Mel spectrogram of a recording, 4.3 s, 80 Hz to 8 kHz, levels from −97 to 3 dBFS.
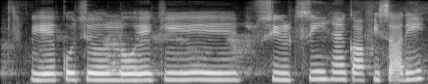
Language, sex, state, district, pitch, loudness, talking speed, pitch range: Hindi, female, Punjab, Kapurthala, 240 Hz, -13 LUFS, 125 wpm, 230-250 Hz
